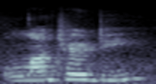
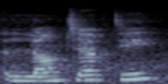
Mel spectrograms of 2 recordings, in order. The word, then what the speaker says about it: L'Interdit: See, I took French in high school, and the way I think the French would say it is L'Interdit by Givenchy.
